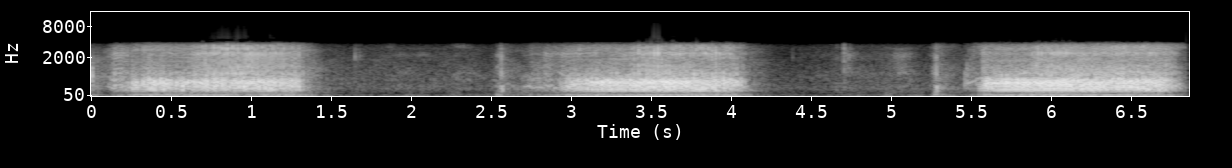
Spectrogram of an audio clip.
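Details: Wild boar snoring while asleep: three long, rough, rumbling breaths in a quiet room, each over a second long, with short pauses between.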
